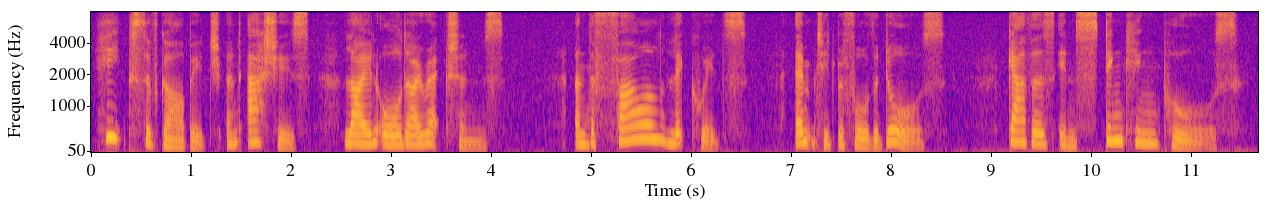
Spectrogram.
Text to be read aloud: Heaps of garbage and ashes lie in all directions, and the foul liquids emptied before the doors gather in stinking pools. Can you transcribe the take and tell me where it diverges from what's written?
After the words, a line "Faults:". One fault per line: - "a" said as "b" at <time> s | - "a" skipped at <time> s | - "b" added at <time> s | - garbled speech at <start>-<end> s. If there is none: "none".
Heaps of garbage and ashes lie in all directions, and the foul liquids emptied before the doors gathers in stinking pools.
Faults:
- "gather" said as "gathers" at 9.2 s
